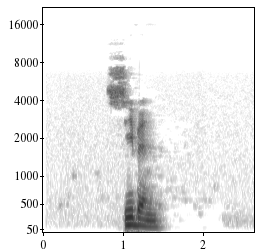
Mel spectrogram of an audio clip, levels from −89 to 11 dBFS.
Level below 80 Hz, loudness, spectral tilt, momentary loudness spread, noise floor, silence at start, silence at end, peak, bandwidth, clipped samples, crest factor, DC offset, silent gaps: -58 dBFS; -17 LUFS; -5.5 dB/octave; 14 LU; -65 dBFS; 0.8 s; 1.2 s; -2 dBFS; 9.4 kHz; under 0.1%; 20 dB; under 0.1%; none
